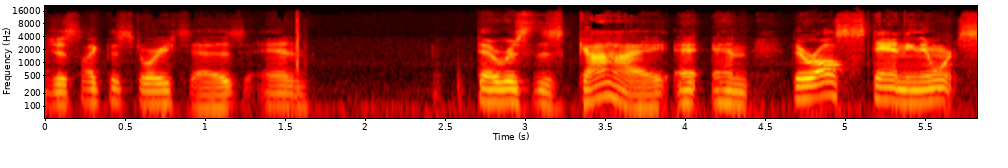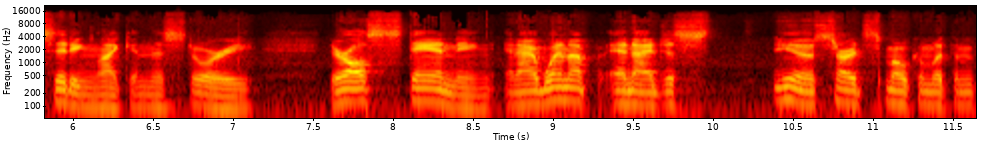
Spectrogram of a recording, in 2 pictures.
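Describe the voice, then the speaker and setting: Slow-talking man with a bright, forceful voice. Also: lowish voice, no echo. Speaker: writer reading and explaining own work on podcast. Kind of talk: literary reading mixed with casual explanation.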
